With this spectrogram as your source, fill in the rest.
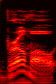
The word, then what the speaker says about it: Bromo: And the name Bromo is the Javanese pronunciation of Brahma.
